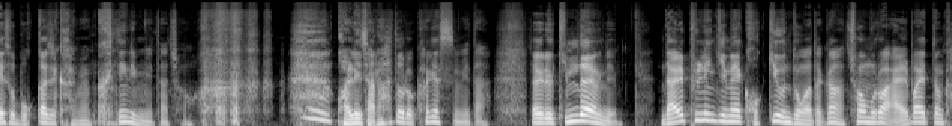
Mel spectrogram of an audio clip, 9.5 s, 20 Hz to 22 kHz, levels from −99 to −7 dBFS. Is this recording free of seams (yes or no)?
yes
